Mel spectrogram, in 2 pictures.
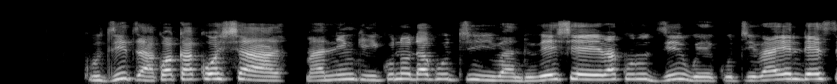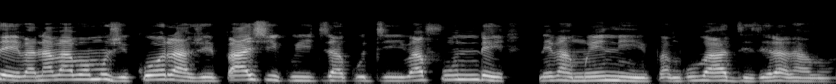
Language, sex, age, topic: Ndau, male, 36-49, education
